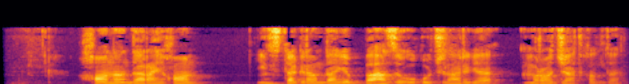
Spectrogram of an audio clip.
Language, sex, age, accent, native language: Uzbek, male, 25-34, Toshkent shahri, Uzbek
